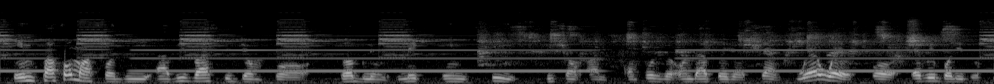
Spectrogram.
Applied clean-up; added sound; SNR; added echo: none; Wind instrument, woodwind instrument + Alarm; 7 dB; none.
